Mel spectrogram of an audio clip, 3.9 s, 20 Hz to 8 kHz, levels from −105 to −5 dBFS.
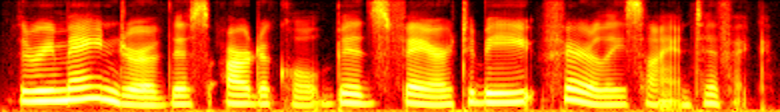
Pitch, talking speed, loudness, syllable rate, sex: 190 Hz, 170 wpm, -17 LUFS, 5.0 syllables/s, female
